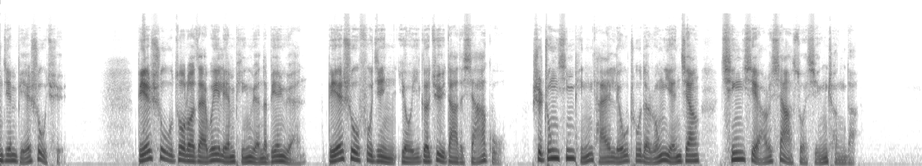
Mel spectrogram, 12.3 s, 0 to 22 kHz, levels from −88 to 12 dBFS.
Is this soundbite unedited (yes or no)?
no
